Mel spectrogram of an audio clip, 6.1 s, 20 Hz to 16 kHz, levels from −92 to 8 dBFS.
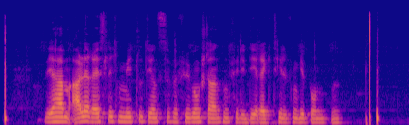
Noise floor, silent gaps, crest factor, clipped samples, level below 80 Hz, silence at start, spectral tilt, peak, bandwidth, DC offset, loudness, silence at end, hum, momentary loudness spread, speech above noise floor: -67 dBFS; none; 26 dB; under 0.1%; -62 dBFS; 0.05 s; -6.5 dB/octave; -4 dBFS; 11.5 kHz; under 0.1%; -31 LUFS; 0.45 s; none; 11 LU; 37 dB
